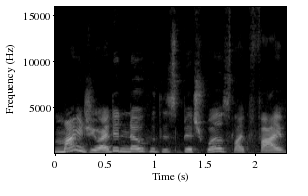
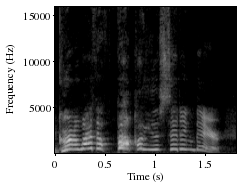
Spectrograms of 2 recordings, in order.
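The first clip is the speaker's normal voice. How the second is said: high, loud furious shout; 10 dB louder than usual. Retold or imitated. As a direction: scream it at her. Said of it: "then she was like".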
